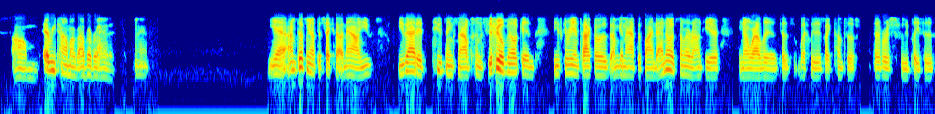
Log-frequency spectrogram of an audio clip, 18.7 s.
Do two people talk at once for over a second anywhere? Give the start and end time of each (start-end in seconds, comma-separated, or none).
none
